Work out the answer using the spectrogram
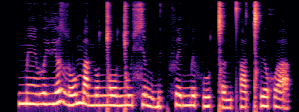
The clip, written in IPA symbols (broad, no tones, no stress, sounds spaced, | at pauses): m ẽ v ɘ vʲ ʌ ɮ o m a n o ŋ͡ǀ o ŋ͡ǀ u ɕ ə ŋ ɡ͡b ɪ k f e ŋ͡m ɪ f u ǀ ə n t̪ʰ a ǀʰ ɨ χʷ a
